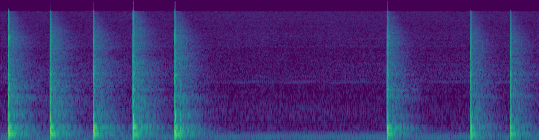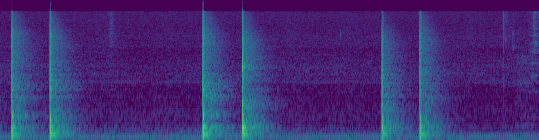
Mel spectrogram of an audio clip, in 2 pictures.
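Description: A plastic food container struck with a wooden spatula as a homemade percussion instrument, tapping out rhythm patterns: a run of five taps, a pause, five more taps, then two pairs of taps, the pauses marking the silent beats.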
